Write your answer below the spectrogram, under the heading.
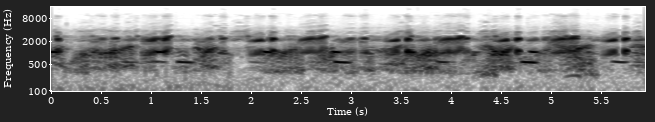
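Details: Many frogs croaking together in a thick, continuous chorus; short nasal croaks and brief whistled notes overlap in bursts, swelling and easing roughly once a second.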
